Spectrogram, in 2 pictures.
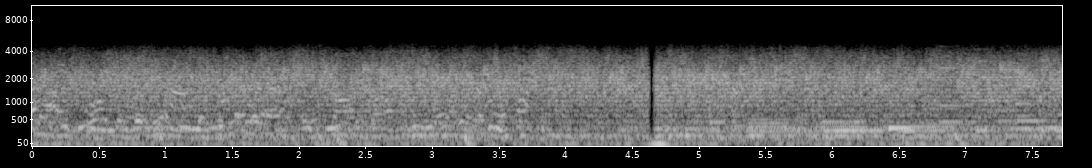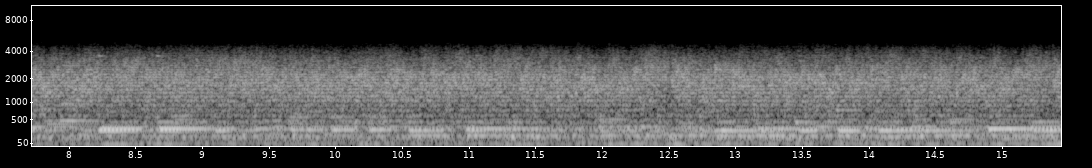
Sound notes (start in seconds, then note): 2.6 arguing; 2.6 audience applauding; 8.7 pleasant music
